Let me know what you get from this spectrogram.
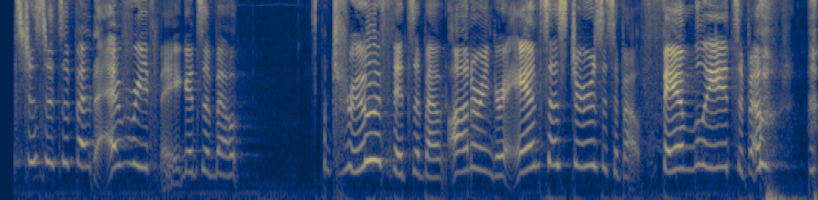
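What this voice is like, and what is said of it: Exaggerated, deeply moved voice. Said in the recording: “doing an imitation of myself after seeing the Pixar movie, Coco”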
